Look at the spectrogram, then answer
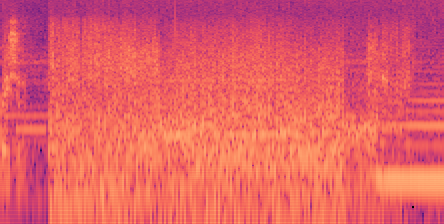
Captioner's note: engines fire; alarm sounds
